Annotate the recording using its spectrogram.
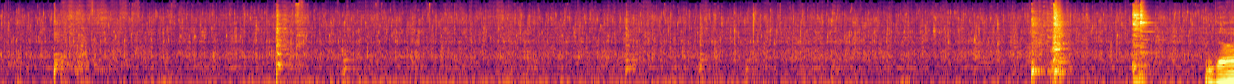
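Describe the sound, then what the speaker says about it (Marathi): Guar bean and potato curry with finely chopped coriander is sautéed in a pan, giving a steady low sizzle with occasional scraping stirs and a few louder knocks near the end, with no one talking. "जर अशी परतून घेऊ."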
